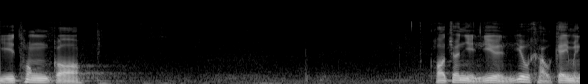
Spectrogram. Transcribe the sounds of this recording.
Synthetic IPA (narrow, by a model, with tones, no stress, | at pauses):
iː˨˧t̪ʰʊ˥ŋkɔː˧ | ŋʰɔː˨˥t͡ʃɵ˥njiː˨˩nji˨˥y˨˩njiː˥wkʰɐ˨˩wke˥jmɪ˨˩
